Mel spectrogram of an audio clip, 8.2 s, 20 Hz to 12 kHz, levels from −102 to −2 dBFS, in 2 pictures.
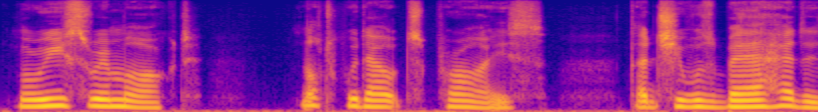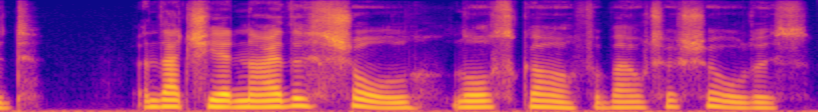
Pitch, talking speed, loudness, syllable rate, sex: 185 Hz, 155 wpm, -17 LUFS, 4.8 syllables/s, female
